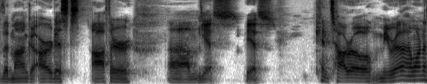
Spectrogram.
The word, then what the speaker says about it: Kentaro Miura: Kentaro Miura. I want to say that's how you pronounce their name. Yeah, Miura.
